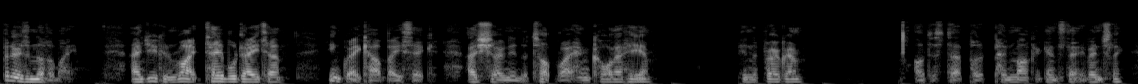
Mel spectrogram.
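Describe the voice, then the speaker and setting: A man's voice: mid-range voice, vocal fry, a bit bright, no room sound. A man narrating an informal technical tutorial in a hesitant, stop-start way, often correcting himself, in a slightly muffled close-miked recording. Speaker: tutorial presenter.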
